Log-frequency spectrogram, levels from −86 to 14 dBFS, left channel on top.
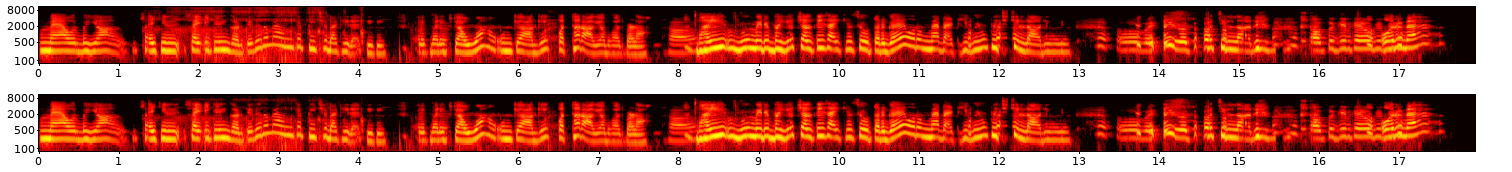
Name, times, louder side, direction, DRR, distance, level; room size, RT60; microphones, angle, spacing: voice 1, 0.0-4.3 4.7-7.6 8.1-12.9 14.6-15.8 16.6-17.4, right 1 dB, 10° right, 1.7 m, -25 dB
sound 1, 1.3-4.8 5.2-6.7, left 3 dB, 75° left, 5.2 m, -46 dB
voice 2, 4.7-5.1 7.9-8.3 12.0-12.1 13.0-14.9 15.4-17.1, left 1 dB, 10° left, 0.8 m, -29 dB
head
